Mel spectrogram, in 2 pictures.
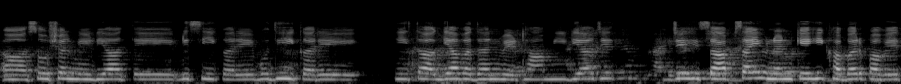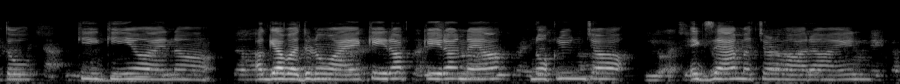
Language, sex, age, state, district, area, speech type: Sindhi, female, 45-60, Uttar Pradesh, Lucknow, rural, spontaneous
